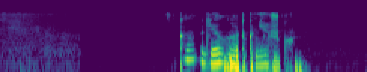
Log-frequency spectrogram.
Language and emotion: Russian, sad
